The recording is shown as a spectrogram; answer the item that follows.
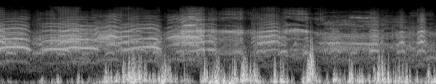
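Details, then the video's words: A pair of red-billed gulls attempting to mate, the male sitting on the female's back, at Pukekura, Taiaroa Head, Otago Peninsula: harsh, nasal, overlapping squawks in rapid succession over low wind or surf rumble. "Red-billed Gulls - Mating"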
